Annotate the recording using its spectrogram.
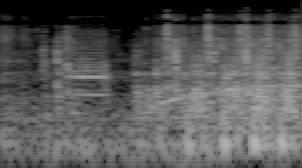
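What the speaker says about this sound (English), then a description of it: "Stitch our bias tape down." Sewing machine stitching bias tape down over clear vinyl for a teacher apron, a steady rapid mechanical chatter of the needle that grows louder toward the end, with low thumping pulses near the close.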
